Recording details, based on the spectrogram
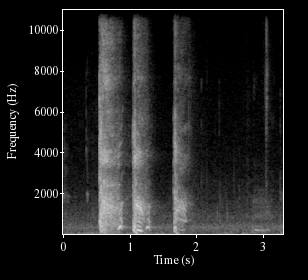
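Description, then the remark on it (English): Three sharp coughs in quick succession, the first two nearly back to back and the third after a brief pause, followed by quiet breathing with no talking. “I'm sorry for coughing.”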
